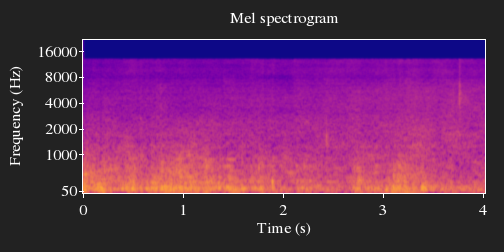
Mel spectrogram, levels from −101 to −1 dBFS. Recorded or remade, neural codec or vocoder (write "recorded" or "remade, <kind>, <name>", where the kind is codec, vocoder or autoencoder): remade, codec, DAC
